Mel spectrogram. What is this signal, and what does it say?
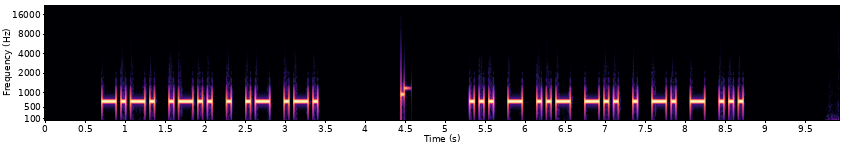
Morse code, heard as a keyed tone, about 21 wpm, 700 Hz. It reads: CLEAR STUDENTS
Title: Sets of 5 Words Encore - New Word Drill - 20wpm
